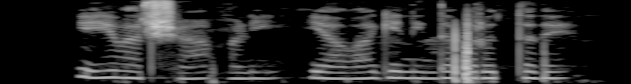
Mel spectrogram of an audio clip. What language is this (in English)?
Kannada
